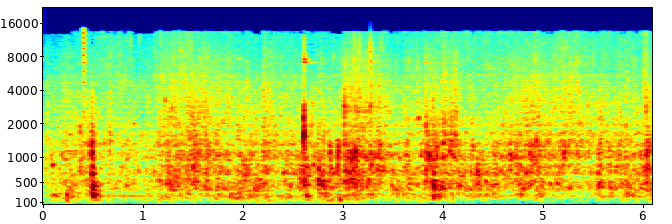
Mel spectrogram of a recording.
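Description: Water slapping and lapping against the hull of a small boat at sea, an irregular splashy wash, with two sharp knocks, one about half a second in and a louder one a little before the middle.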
